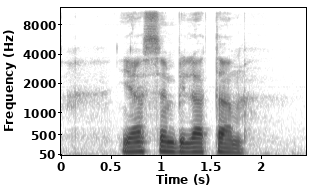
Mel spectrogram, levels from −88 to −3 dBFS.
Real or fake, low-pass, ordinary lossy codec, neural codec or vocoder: real; 10.8 kHz; none; none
